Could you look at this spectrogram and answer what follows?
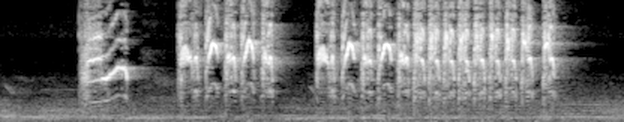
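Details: Crimson sunbird calling rivals: one high buzzy downswept note, then two bursts of rapid, high, buzzy pulsed trills, the second longer at about six pulses a second, over quiet low hum.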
